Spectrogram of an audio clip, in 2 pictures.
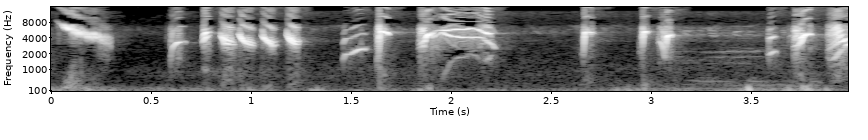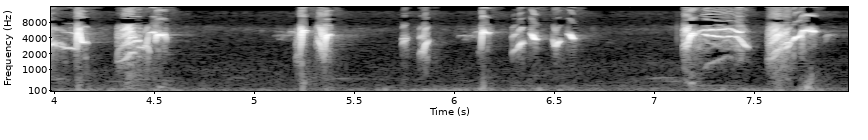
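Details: European goldfinch song for training young birds: sparse clear chirps and twangy slurred notes in short separate bursts, with quiet gaps between phrases.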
